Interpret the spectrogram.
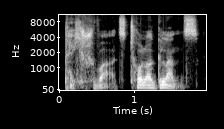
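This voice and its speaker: A man's voice: medium pitch, slow, husky. A man voicing a bossy, nosy village woman who gossips and gives orders. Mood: gossipy. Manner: commanding, gossipy.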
